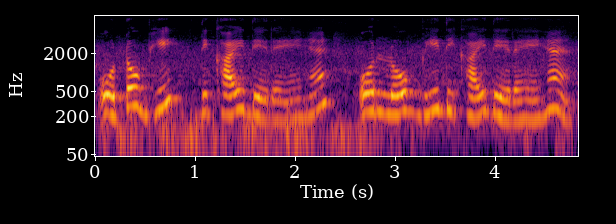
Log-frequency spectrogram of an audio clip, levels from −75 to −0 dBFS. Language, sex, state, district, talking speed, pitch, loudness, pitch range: Hindi, female, Punjab, Pathankot, 160 wpm, 225 Hz, -19 LUFS, 205-260 Hz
